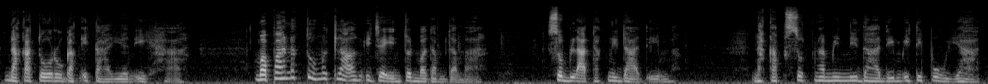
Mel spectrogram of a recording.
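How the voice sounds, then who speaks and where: A woman's voice: low-pitched, sing-song, moderate pace, breathy edge, heavily acted. A woman playing a caring, worried middle-aged mother in a radio drama. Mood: concerned.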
